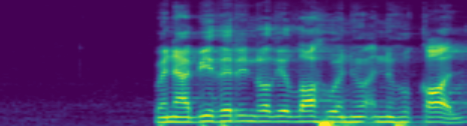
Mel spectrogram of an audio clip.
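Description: A young man sings into a microphone over a loudspeaker.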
